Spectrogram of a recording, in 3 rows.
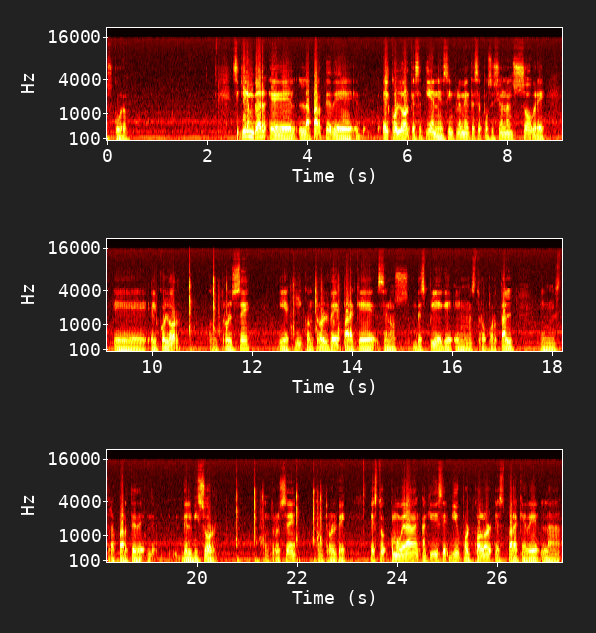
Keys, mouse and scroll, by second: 0.9 click, 10.8 ctrl+c, 12.9 ctrl+v, 18.6 right click, 20.8 ctrl+c, 22.0 ctrl+v.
